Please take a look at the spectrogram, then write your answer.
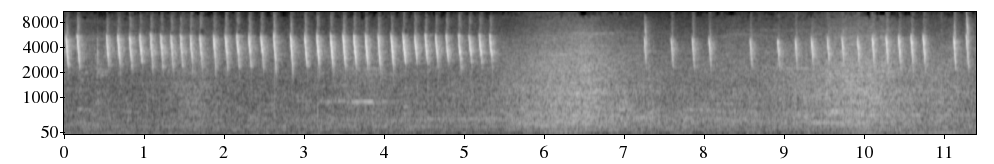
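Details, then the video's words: Bar-winged prinia giving spirited 'nembak-nembak' song, played as a lure to prompt birds to sing: long fast train of high chips, then a noisy rushing stretch before the chipping resumes more sparsely. "Ciblek Sawah Gacor Nembak Nembak || Untuk Pancingan Ciblek Sawah Bahan Agar Cepat Bunyi"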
